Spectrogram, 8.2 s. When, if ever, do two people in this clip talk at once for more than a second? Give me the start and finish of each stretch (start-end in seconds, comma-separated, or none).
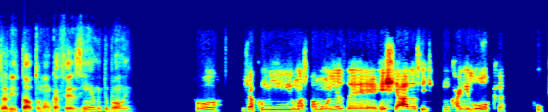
none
